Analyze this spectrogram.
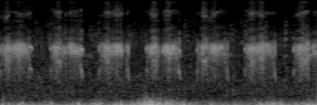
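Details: Great cormorant chicks keep up rapid, harsh nasal squeals, some doubled, about two per second in a regular rhythm, against soft low background noise.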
